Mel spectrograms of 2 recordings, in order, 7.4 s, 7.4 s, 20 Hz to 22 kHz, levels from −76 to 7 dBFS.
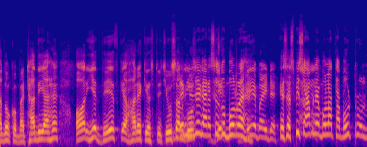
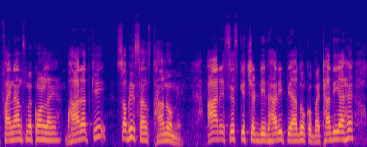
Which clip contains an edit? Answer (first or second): second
